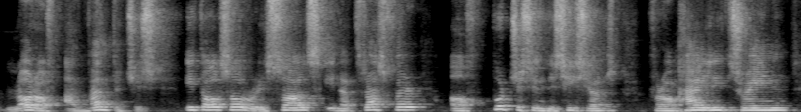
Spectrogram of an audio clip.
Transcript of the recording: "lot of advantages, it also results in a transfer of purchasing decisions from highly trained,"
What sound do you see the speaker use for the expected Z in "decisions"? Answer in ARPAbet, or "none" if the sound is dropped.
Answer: S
